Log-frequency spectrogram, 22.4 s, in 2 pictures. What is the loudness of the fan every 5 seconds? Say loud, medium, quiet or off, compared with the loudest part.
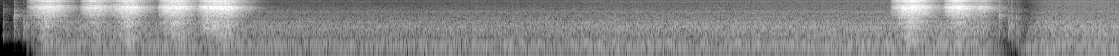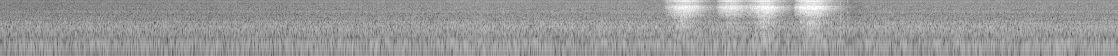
medium, medium, loud, loud, loud.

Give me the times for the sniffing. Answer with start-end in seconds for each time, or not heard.
0.3-2.4, 8.9-9.9, 17.9-19.4.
